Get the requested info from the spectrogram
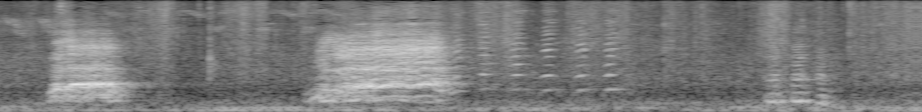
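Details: Newborn goat kid Joel, within an hour of birth beside his calm mother Penny, recorded on a GoPro: two strong wavering bleats close together, then a short faint bleat near the end.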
